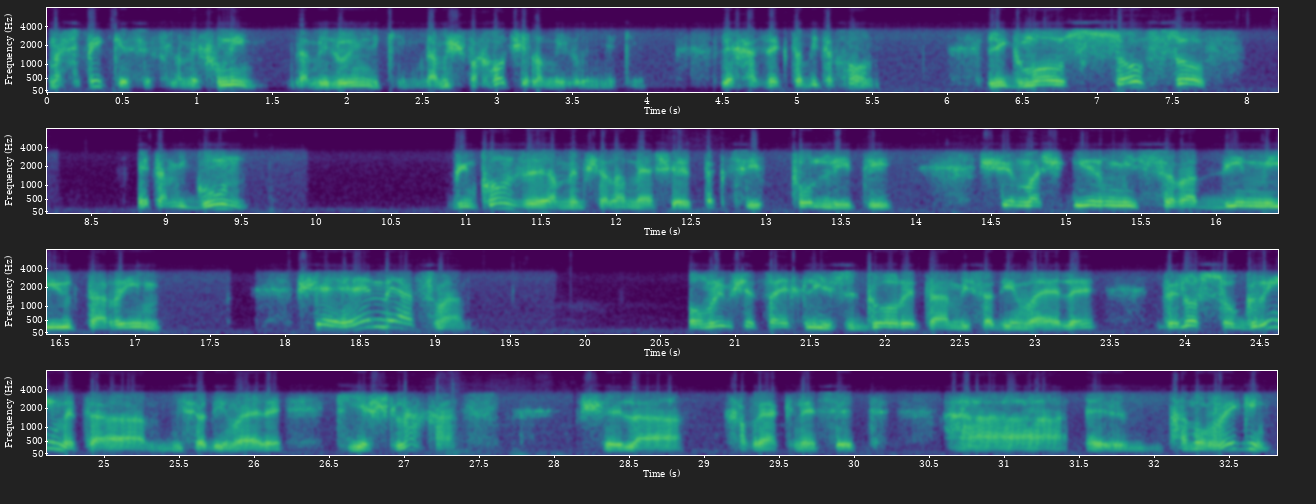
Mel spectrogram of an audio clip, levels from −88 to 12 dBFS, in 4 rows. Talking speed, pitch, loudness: 85 wpm, 130 Hz, -15 LUFS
